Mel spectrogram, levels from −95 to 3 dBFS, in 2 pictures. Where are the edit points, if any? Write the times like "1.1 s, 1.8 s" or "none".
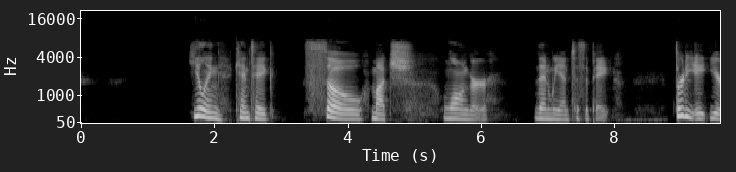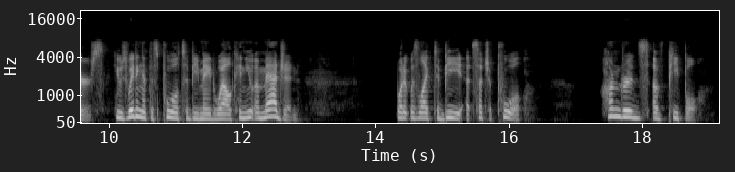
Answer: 4.3 s, 8.8 s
